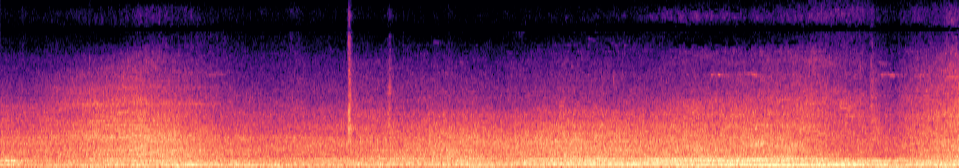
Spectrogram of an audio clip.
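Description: Street traffic, with a motor vehicle engine running close by and steady throughout, growing a little louder towards the end. A single sharp click comes about four seconds in.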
